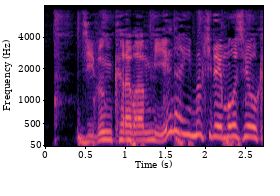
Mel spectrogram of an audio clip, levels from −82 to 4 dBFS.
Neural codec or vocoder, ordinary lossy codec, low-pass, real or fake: vocoder, 22.05 kHz, 80 mel bands, Vocos; none; 7.2 kHz; fake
